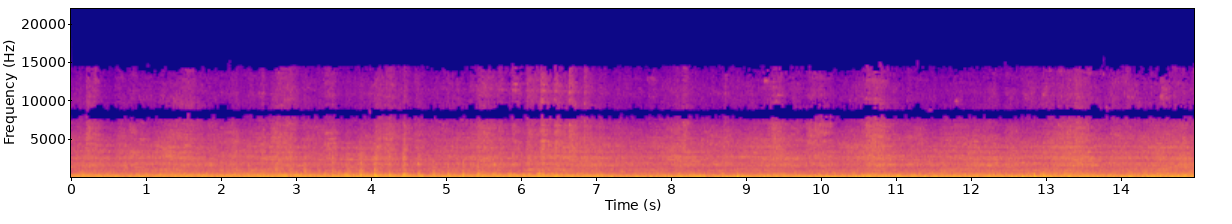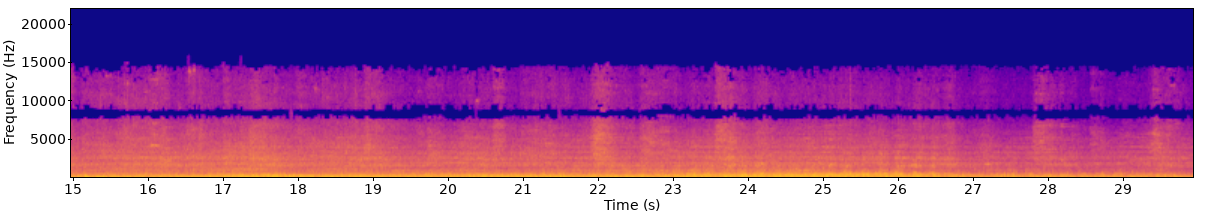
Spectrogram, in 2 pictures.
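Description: Covered hopper cars of a freight train rolling past close by: a steady rumble of steel wheels on the rails with an irregular clickety-clack as the wheels pass over the track.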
